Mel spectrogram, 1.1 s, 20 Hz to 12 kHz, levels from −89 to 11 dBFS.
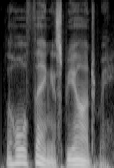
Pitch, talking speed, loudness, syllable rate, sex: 105 Hz, 315 wpm, -16 LUFS, 6.8 syllables/s, male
